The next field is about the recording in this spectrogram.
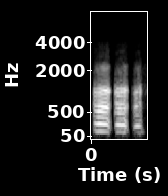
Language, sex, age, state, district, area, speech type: Assamese, male, 18-30, Assam, Barpeta, rural, conversation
